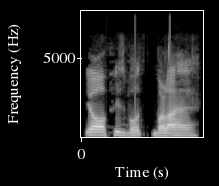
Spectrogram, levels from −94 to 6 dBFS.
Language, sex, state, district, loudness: Hindi, male, Bihar, Lakhisarai, -17 LUFS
